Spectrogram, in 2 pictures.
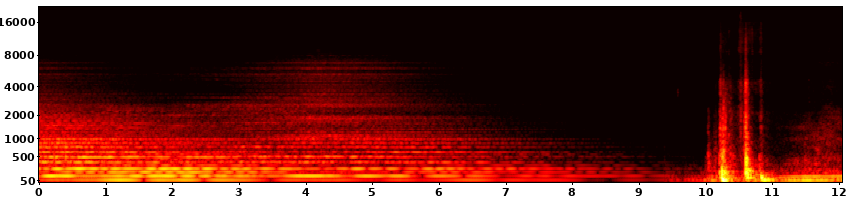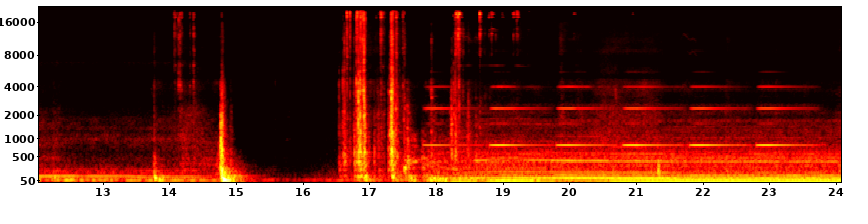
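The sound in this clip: Car doors, windows and keys inside a vehicle produce a few heavy thunks and clunks with rattling in between. A droning hum comes before them, then a gap of near silence, and a low rumble follows at the end.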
